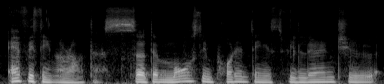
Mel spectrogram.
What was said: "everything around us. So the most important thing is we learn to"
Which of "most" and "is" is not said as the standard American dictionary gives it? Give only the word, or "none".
is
